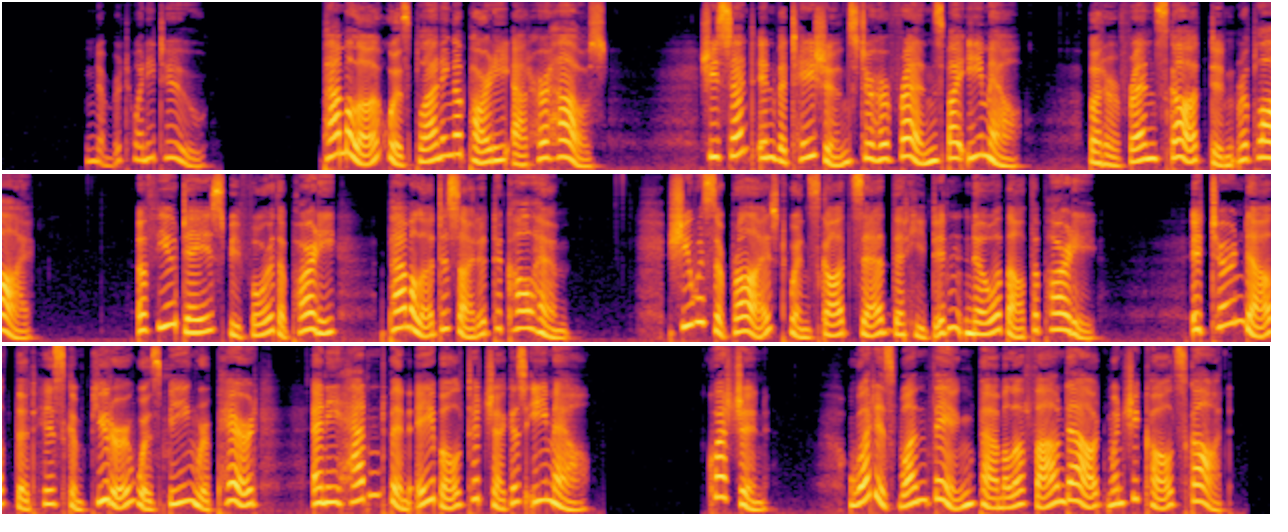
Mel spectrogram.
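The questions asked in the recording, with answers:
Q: What is one thing Pamela found out when she called Scott?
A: His computer was being repaired, so he hadn't seen the invitation.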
